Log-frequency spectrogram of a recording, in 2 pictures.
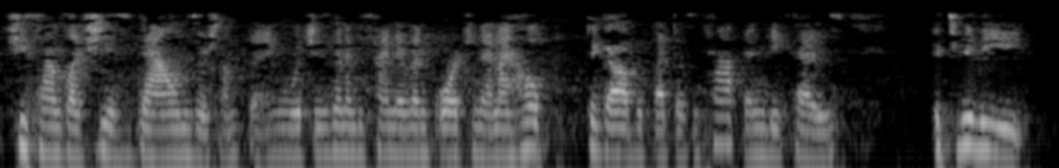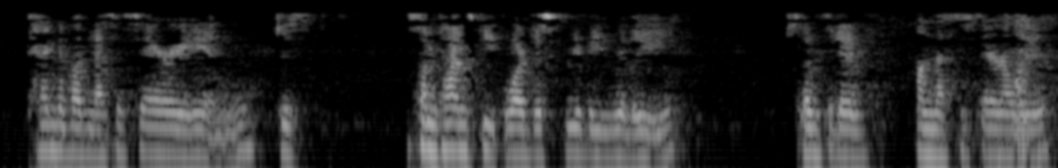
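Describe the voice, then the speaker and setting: A woman's voice: deep voice, little pitch movement, a little fast, a little hiss or hum. A woman co-hosting a casual podcast, blunt, teasing and opinionated. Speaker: podcast co-host. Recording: muffled lo-fi recording.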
